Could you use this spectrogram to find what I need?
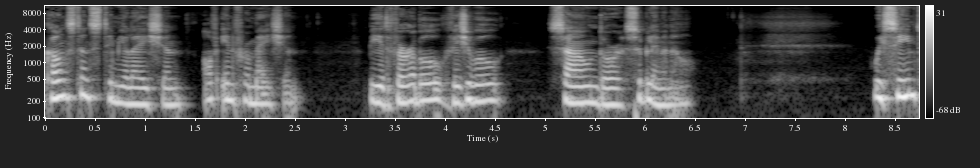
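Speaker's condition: No condition

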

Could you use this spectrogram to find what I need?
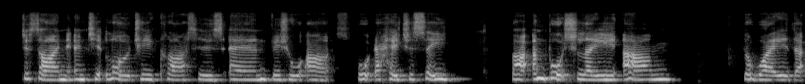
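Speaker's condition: Deafness; relay officer and Auslan interpreter for phone calls

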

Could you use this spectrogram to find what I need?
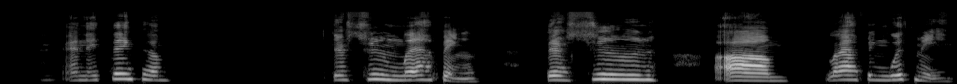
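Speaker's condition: Cerebral palsy and hearing loss; adult

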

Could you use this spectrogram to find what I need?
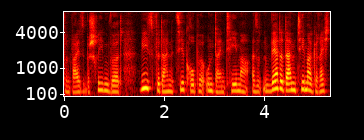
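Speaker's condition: No condition

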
